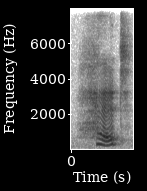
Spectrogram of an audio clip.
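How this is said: The vowel is a short RP e sound. "the short E in modern R P found in the word"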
